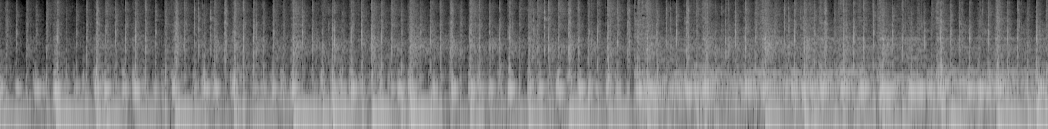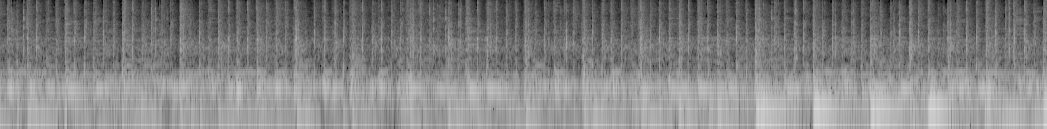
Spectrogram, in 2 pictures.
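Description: Flamenco music with quick, sharp tap-dance steps on a wooden stage running through it. The music fills out about a third of the way in, and deep bass notes pulse near the end.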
